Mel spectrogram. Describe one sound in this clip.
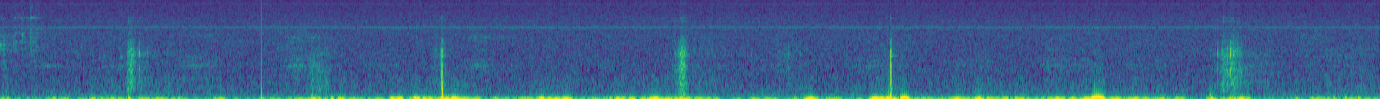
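Boots scuff and tap on bare rock.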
